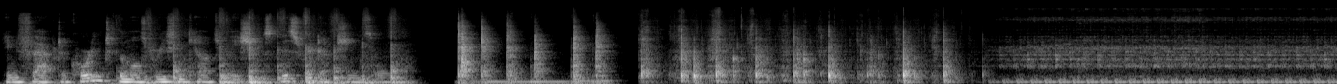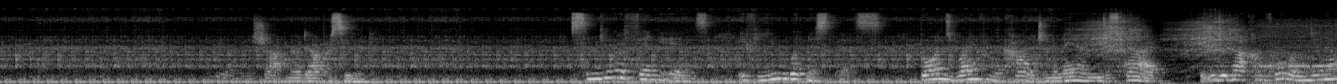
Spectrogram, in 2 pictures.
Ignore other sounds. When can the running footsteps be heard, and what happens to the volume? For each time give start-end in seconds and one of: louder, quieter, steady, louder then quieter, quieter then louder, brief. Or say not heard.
1.1-9.8 steady.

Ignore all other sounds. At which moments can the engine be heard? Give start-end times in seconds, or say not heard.
9.8-26.7.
